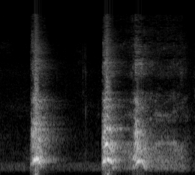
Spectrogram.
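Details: Neapolitan Mastiff protectively barking at himself in a mirror: three loud, deep barks, one alone and then a close pair about half a second apart, trailing into a low rumble.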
